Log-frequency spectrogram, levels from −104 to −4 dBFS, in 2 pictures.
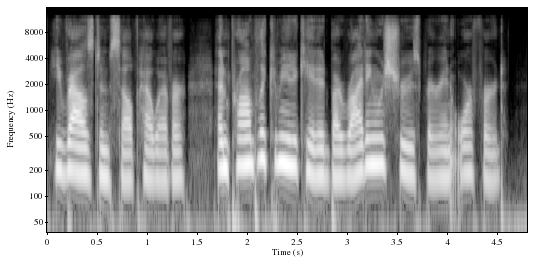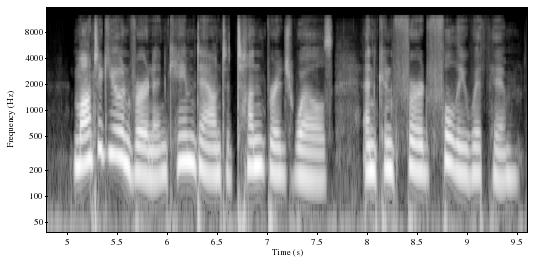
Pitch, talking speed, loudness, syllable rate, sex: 195 Hz, 165 wpm, -17 LUFS, 5.5 syllables/s, female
